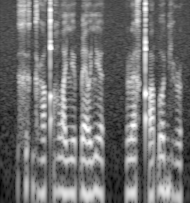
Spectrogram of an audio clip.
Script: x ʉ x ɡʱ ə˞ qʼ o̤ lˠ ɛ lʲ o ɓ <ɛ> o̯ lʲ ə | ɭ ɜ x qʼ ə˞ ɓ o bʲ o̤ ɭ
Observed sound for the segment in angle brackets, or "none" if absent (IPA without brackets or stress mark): ɛ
